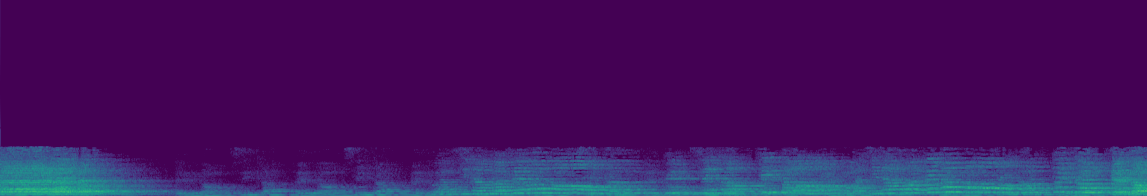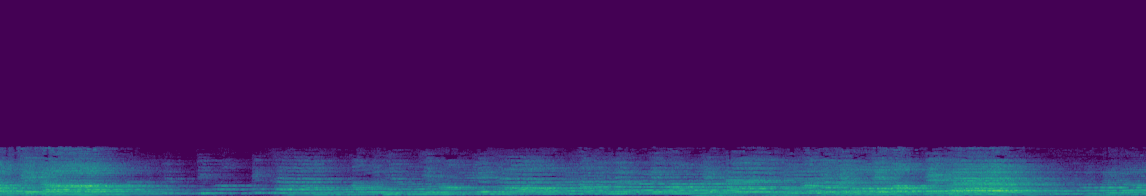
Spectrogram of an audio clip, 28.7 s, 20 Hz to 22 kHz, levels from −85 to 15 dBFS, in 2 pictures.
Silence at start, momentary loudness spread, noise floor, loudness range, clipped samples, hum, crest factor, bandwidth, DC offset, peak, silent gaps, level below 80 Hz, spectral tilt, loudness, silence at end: 0 s; 19 LU; -47 dBFS; 15 LU; under 0.1%; none; 22 dB; 5.8 kHz; under 0.1%; -4 dBFS; none; -74 dBFS; -9 dB/octave; -24 LUFS; 0 s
